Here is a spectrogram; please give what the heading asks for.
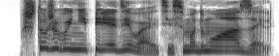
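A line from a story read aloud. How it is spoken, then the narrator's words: Mocking question. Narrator (Russian): насмешливо спросила Семилейская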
